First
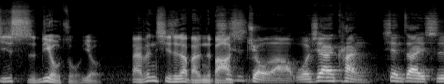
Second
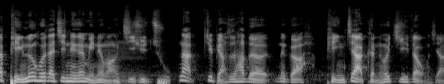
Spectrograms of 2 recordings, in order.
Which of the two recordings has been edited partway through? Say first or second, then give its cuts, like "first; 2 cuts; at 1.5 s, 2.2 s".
second; 1 cut; at 1.7 s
